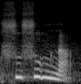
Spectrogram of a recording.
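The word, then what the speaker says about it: সুষুম্না: ইরা পিংলা এবং সুষুমনা অনেক জায়গায় অনেক ভুল প্রোনাউন্সিয়েশন শুনতে পারেন আপনারা অনেক ভুল উচ্চারণ না তিনটি নাদি হলো ইরা পিংলা এবং সুষুমনা তিনটি প্রধান এবং এই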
